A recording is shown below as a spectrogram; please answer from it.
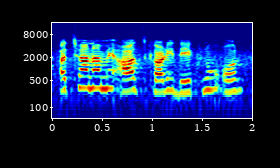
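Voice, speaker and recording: A woman's voice: high voice, fairly even intonation, moderate pace, muffled recording, a little hiss or hum. A woman reading the lines of a cheerful, teasing young woman in a recorded novel. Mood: lively. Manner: playful and teasing.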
